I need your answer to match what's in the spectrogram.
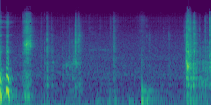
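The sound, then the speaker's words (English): Dice are tipped out of a dice tray, giving a series of sharp, irregular clicks and clatters spread across a few seconds, with louder bursts at the start and near the end. “This is actually important enough for me to empty my fucking dice tray.”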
